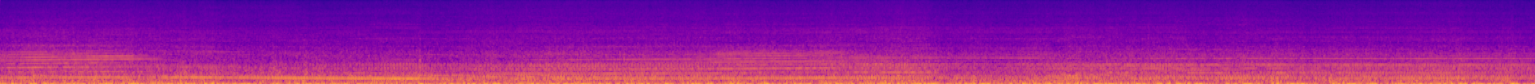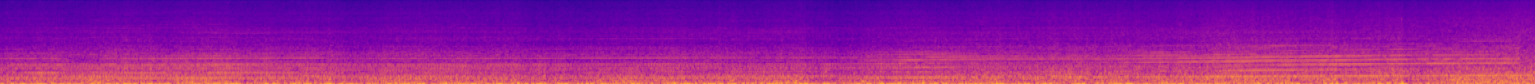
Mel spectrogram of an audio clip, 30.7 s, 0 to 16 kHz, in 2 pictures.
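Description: Triumph Street Triple 675's inline three-cylinder engine running at highway cruising speed. Its pitch eases slightly in the first few seconds, holds steady, then climbs over the last six seconds as the bike accelerates, under a heavy rush of wind.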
